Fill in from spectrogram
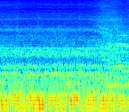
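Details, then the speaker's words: Portable camping diesel heater about six minutes into a burn, past full warm-up: loud steady fan roar with low rumble and faint fast-ticking fuel pump, now ramping down toward the one-pulse-per-second set point; running normally. "oh you can hear that it's just starting to ramp down so it got past it's fully the full warm up and now it's uh coming back to my actual set point of one which is one pulse per second and that's the fuel pump so"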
